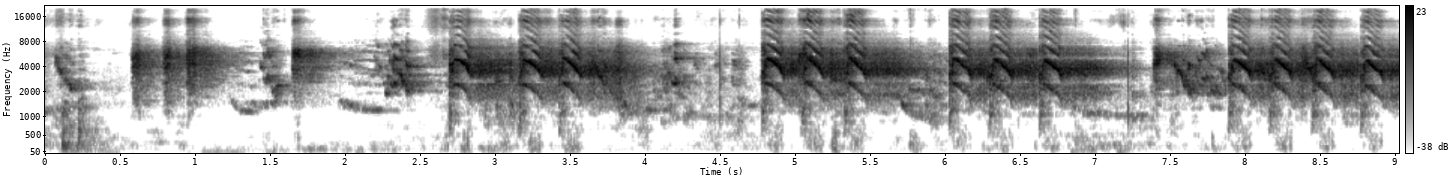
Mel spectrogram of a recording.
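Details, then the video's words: Pair of caged ring-necked parakeets talking to one another: scratchy whistled notes give way to long strings of harsh, rapid squawks in several bursts. "Speaking Parrots in Cage"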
